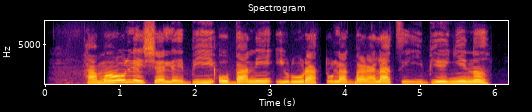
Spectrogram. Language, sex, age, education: Yoruba, female, 30-45, tertiary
